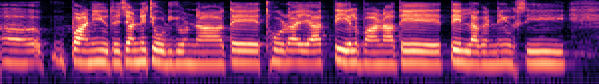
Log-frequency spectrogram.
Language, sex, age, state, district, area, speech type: Dogri, female, 45-60, Jammu and Kashmir, Samba, rural, spontaneous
